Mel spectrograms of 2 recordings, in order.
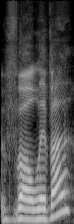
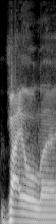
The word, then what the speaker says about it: Viola: from 24 year-old claudet voliva voliva it's Viola it's spelled wrong in there oh Viola okay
